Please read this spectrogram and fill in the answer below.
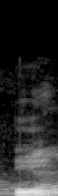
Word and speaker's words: ॐ: ओम शब्द में पूरी सृष्टि समाई हुई है। इसके उच्चारण से सकारात्मक ऊर्जा का संचार होने लगता है। ऐसे 3 अक्षर से अ, उ, म से मिलकर बना है ओम।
